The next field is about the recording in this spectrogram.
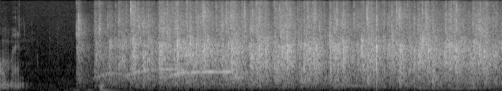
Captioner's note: crowd applauding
